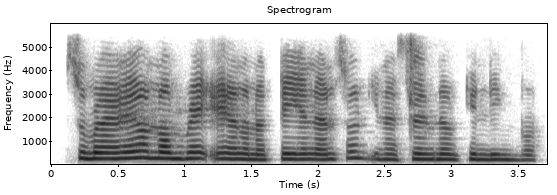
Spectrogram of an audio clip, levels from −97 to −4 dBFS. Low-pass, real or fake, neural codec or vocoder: 5.4 kHz; fake; autoencoder, 22.05 kHz, a latent of 192 numbers a frame, VITS, trained on one speaker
